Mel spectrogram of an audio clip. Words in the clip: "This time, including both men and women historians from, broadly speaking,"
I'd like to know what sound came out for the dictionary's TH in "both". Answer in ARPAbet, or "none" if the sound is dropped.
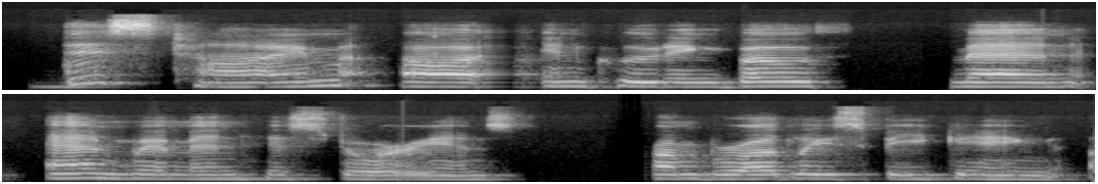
TH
